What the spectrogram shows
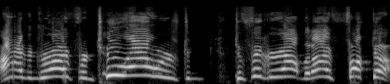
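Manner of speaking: put-on yelling. Retelling how someone yelled at their subs: imitating someone yelling. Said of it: "you're over here yelling at your subs".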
